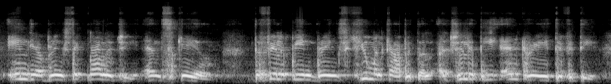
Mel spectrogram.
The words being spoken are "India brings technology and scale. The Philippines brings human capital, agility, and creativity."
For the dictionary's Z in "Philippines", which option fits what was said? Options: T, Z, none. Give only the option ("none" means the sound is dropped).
none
